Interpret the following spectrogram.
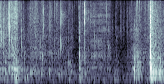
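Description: Clear plastic shrink-wrap crinkling and tearing as it is pulled off a model kit's cardboard box, with a sharp snap about a second in and another near the end.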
